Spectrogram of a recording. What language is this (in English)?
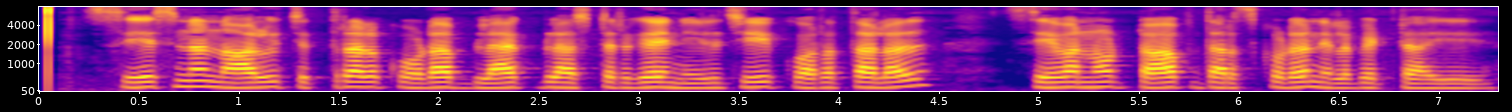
Telugu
